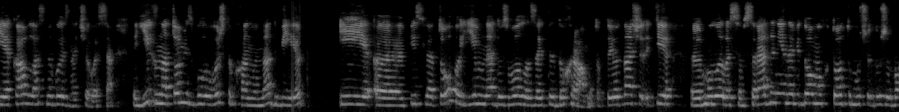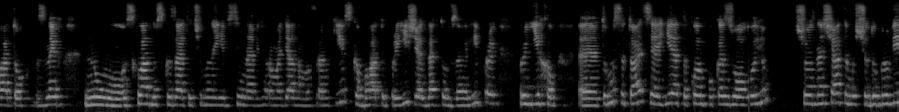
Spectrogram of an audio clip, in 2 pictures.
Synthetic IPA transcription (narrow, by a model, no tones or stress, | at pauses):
ijɐkɑʋlˠɑsnɛʋɪznɐt͡ʃɪlˠɐsʲɐ̰jixnɐt̪ɔmʲisʲtʲbʊlˠɔʋɪʃt̪ɐwxɐnɔnɐd̪ʋʲir | i | pʲisʲlʲɐt̪ɔɦɔjimnɛd̪ɔzʋɔlˠɪlˠɪzɐjt̪ɪd̪ɔxɾɑmʊt̪ɔp̚t̪ɔiɔd̪nɑt͡ʃtʲi | mɔlˠɪlˠɪsʲɐwseɾɛd̪ɪnʲineʋʲid̪ɔmɔxt̪ɔt̪ɔmuʃt͡ʃɔd̪uʒɛbɐɦɑt̪ɔznɪxnusklˠɑd̪nɔskɐzɑt̪ɪt͡ʃɪʋɔnɪjiwsʲimnɑʋʲitʲɦɾɔmɐdʲɑnɐmɪfɾɐnkʲiwsʲkɐbɐɦɑt̪ɔpɾɪjiʒʲd͡ʒɐɐɡd̪ɛxt̪ɔwzɐɦɐlʲipɾɪ | pɾɪjixɐw | t̪ɔmusɪt̪ʊɑt͡sʲijɐjɛt̪ɐkɔjʊpɔkɐzɔʋɔjʊ | ʃt͡ʃɔːznɐt͡ʃɑt̪ɪmʊʃt͡ʃɔd̪ɔbɾɔʋʲi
